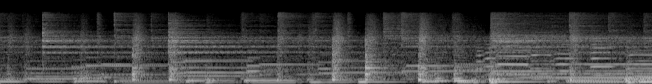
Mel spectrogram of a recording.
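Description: Small-group jazz playing: a drum kit hitting steady strokes under a bass line, with horns holding notes over them.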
